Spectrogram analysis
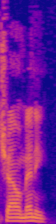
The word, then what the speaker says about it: Tchouaméni: with evolving real madrid my name is aurelien ciao many okay real madrid's new midfielder smiled told the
